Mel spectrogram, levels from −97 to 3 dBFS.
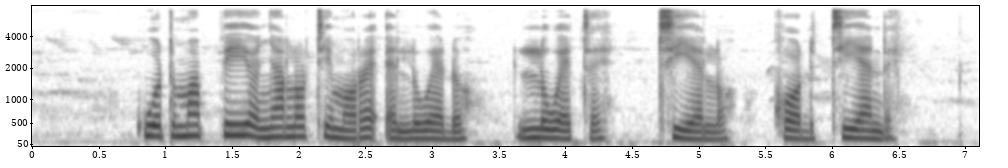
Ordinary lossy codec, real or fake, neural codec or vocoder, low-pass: none; real; none; 7.2 kHz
